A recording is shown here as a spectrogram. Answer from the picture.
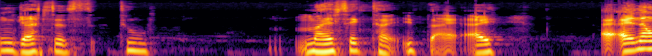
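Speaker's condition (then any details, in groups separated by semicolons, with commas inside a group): Spastic cerebral palsy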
